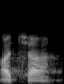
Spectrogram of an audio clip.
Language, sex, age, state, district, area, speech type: Dogri, male, 18-30, Jammu and Kashmir, Udhampur, rural, conversation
